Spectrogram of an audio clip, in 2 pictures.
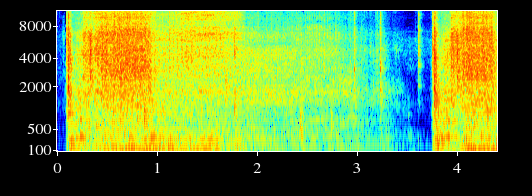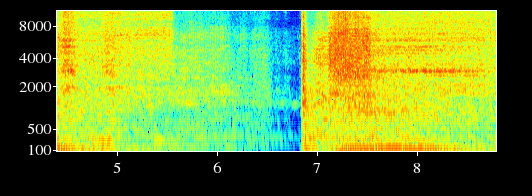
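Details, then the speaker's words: Revived junkyard truck that fires right away: engine catches and roars on the key three times but dies as soon as the key is released from start; owner suspects the ballast resistor. "okay i know what's happening here um you're losing power as soon as i let off yeah let off the key it dies"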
